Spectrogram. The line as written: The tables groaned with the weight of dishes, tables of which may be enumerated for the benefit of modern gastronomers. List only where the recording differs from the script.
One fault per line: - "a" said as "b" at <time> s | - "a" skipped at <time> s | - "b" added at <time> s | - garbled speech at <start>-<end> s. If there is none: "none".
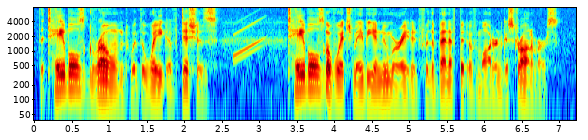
none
